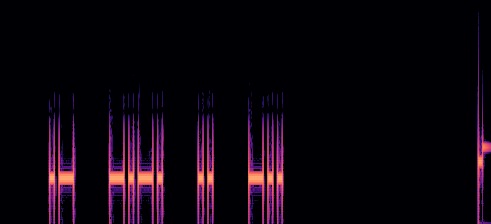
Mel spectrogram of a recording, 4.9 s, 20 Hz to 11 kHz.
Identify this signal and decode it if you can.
Morse code, heard as a keyed tone, about 25 wpm, 700 Hz. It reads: A C I D
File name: course / 25:10wpm / 094 Lesson 16f - Letter c - Words 25wpm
